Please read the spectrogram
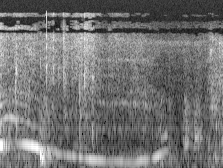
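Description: One drawn-out wordless vocal sound. The voice jumps up at the start, slides slowly down to a low pitch, and turns up again near the end.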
